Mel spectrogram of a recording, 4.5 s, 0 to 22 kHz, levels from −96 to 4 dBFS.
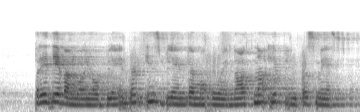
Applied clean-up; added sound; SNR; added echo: neural separator model SepFormer DNS4.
